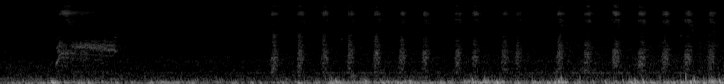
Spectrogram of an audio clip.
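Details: Squirrels seen on a walk near a farm give buzz-like barking: after a brief harsh note near the start, a steady train of sharp clicking pulses repeats about three times per second over a low rumbling outdoor background.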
